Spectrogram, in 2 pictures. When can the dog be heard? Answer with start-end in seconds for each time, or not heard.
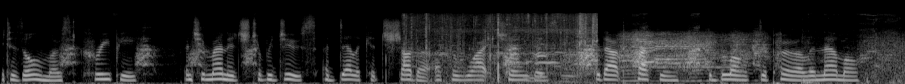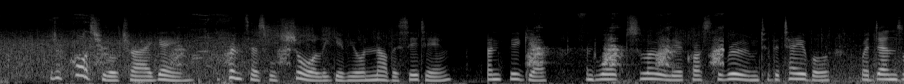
0.6-2.6, 5.0-7.0, 9.9-12.0, 14.3-16.3.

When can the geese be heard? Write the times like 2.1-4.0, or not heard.
4.0-11.4.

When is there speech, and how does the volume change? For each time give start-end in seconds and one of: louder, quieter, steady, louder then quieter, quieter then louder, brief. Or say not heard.
0.0-8.7 steady
9.6-18.0 steady.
